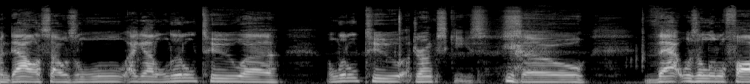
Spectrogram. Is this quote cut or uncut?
cut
